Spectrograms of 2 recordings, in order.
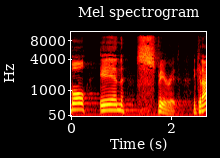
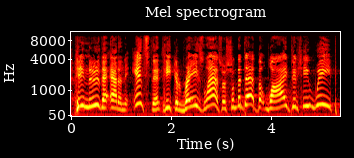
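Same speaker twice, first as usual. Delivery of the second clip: full-force preaching; 7 semitones higher, 4 dB louder than usual. Acted. Pastor stirs the church about Lazarus, preaching at full force. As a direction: preach it higher and louder, building.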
